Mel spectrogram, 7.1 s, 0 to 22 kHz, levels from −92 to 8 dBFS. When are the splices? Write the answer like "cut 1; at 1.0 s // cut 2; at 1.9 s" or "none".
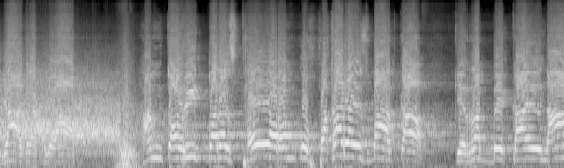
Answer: cut 1; at 1.5 s

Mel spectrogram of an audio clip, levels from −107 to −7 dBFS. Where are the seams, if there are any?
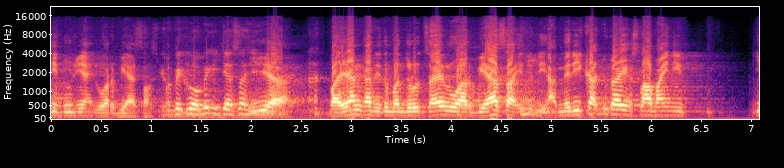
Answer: none

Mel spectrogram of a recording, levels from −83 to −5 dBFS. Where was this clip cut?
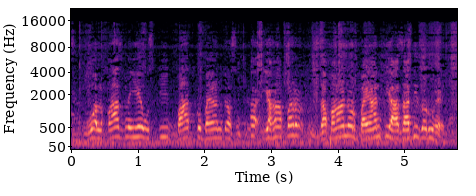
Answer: cut 1; at 2.7 s

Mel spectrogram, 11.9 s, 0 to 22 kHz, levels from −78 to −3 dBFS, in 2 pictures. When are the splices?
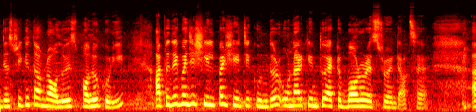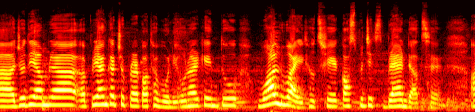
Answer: none

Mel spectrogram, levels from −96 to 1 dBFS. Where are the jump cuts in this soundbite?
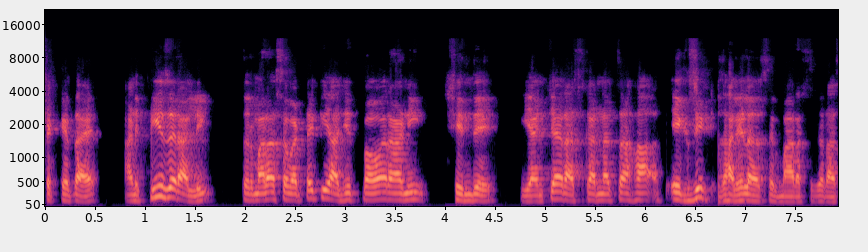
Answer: cut 1; at 6.7 s

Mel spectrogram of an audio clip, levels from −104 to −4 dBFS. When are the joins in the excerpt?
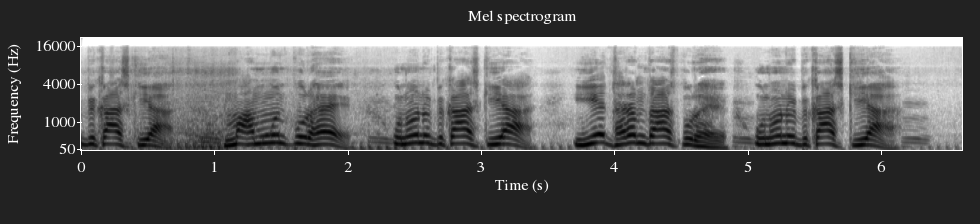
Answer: none

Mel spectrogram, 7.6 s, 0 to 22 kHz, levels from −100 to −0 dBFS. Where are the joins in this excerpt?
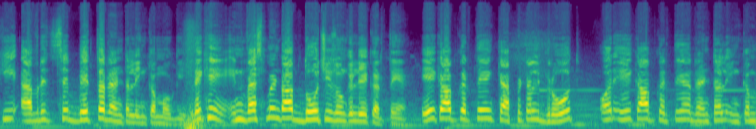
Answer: none

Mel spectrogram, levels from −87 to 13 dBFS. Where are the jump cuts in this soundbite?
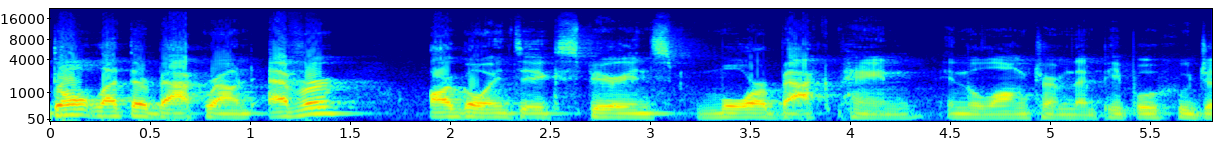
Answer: none

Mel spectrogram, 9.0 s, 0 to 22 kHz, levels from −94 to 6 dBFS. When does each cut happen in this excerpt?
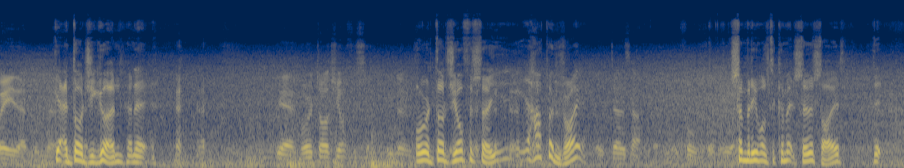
none

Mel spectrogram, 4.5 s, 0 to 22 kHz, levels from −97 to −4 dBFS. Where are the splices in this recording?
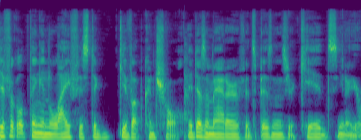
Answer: cut 1; at 1.4 s // cut 2; at 2.3 s

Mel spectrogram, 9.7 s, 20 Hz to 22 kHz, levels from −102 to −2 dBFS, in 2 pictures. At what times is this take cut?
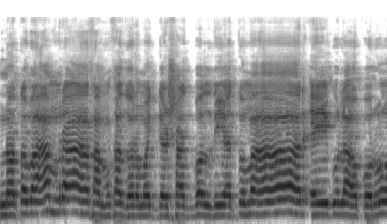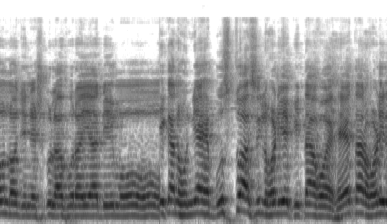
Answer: cut 1; at 6.8 s

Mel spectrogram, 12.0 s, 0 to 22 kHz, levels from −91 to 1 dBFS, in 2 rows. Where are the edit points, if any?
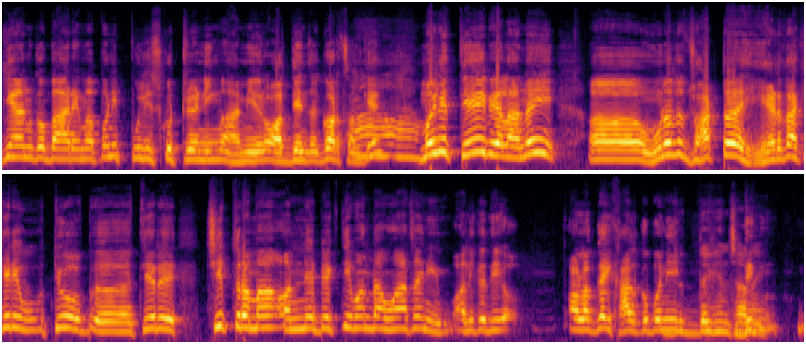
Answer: none

